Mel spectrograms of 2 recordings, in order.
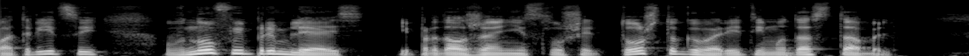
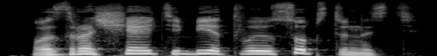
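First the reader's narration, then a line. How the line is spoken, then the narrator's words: Sweet voice. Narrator (Russian): сладким голосом промолвил он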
